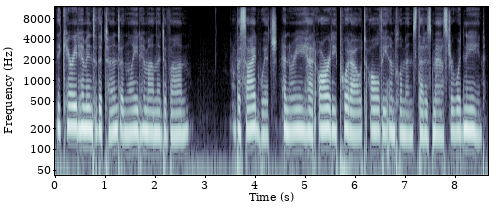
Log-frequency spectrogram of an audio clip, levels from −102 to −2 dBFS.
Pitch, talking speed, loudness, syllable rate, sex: 180 Hz, 185 wpm, -19 LUFS, 5.0 syllables/s, female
